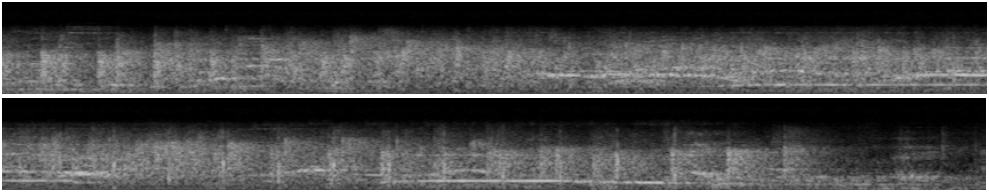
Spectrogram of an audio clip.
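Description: A crowd sings together in a large echoing hall.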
